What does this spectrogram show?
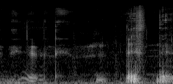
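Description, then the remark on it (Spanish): A voice imitates a pig, making a few rough, snorting grunts, with the last two bursts the loudest and harshest. “¿Qué hacen los puercos tú? Gruñir.”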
